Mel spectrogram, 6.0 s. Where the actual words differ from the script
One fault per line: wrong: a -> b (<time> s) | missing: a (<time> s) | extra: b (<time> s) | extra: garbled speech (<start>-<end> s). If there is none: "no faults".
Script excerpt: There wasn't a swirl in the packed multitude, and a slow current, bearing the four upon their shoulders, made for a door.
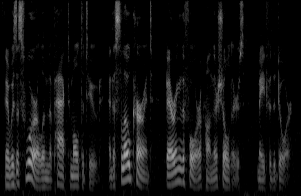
wrong: wasn't -> was (0.2 s)
wrong: a -> the (5.4 s)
